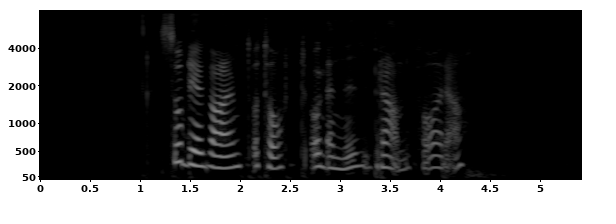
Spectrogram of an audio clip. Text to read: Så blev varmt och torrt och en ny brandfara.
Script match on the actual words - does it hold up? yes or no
yes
